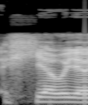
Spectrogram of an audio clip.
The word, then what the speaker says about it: Hughie: Okay, so my name is Hughie O'Grady. It's like Huey with an O. My parents are weird. They'd like the name. So Hughie it is.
